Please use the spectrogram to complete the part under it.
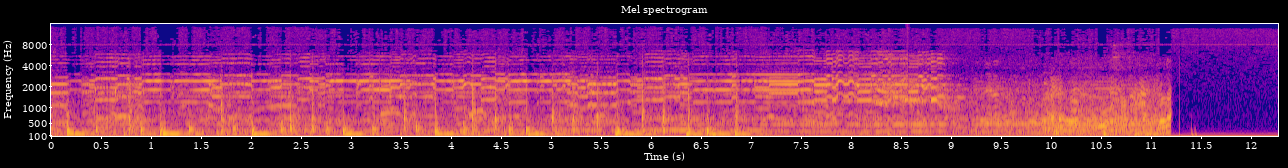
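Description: A bagpipe plays a loud, droning tune.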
